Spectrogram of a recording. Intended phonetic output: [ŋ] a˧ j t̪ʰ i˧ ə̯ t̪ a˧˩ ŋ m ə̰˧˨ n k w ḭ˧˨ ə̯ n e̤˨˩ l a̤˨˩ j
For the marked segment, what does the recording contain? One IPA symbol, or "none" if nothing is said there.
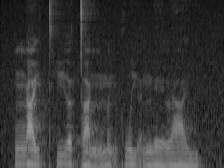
ŋ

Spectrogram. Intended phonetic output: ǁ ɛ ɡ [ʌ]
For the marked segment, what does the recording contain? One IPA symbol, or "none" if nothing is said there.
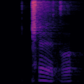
ʌ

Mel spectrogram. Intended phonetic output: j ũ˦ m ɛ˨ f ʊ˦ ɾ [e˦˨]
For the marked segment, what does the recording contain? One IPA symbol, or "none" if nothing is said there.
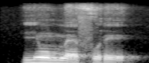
e˨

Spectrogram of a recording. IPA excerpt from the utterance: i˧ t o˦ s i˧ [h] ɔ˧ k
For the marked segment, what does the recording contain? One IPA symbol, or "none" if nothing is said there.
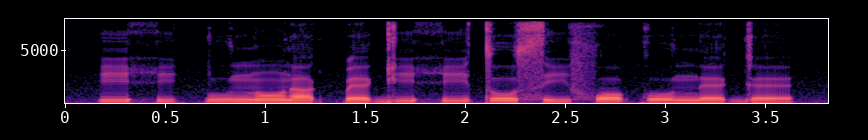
f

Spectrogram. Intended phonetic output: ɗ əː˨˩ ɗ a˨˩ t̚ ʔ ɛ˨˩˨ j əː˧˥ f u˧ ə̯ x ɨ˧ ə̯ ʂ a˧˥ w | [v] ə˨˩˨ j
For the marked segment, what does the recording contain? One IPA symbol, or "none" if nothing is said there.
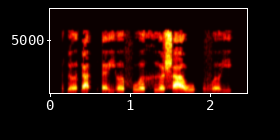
v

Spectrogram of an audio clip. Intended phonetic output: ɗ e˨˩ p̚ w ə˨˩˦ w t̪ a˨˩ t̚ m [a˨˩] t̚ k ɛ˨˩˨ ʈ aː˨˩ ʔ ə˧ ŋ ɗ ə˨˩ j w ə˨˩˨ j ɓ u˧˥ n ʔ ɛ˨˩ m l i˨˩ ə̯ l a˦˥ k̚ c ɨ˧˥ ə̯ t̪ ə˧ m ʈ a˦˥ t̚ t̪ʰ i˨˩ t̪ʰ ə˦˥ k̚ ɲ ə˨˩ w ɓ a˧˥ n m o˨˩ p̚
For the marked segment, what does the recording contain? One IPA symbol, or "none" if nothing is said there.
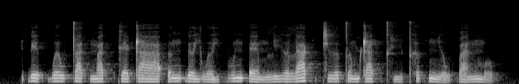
a˨˩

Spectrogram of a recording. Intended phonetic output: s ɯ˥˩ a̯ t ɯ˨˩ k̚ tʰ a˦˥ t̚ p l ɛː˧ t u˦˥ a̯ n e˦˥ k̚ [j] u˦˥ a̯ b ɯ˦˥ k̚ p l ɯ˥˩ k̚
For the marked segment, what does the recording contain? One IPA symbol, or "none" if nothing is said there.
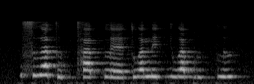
j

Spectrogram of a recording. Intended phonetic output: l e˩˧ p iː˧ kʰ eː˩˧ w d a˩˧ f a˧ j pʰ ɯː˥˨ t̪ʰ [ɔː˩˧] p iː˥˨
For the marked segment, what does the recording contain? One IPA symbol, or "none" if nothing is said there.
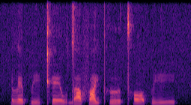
ɔː˩˧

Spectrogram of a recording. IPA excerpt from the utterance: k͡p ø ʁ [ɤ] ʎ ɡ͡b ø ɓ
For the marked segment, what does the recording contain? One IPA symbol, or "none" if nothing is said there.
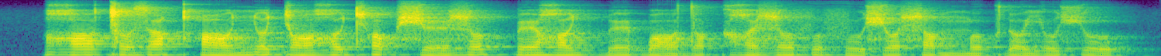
ɔ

